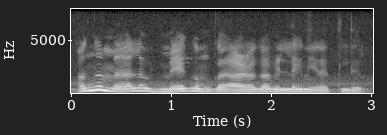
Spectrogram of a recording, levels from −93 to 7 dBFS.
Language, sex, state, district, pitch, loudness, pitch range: Tamil, female, Tamil Nadu, Chennai, 200 Hz, -13 LUFS, 185-225 Hz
